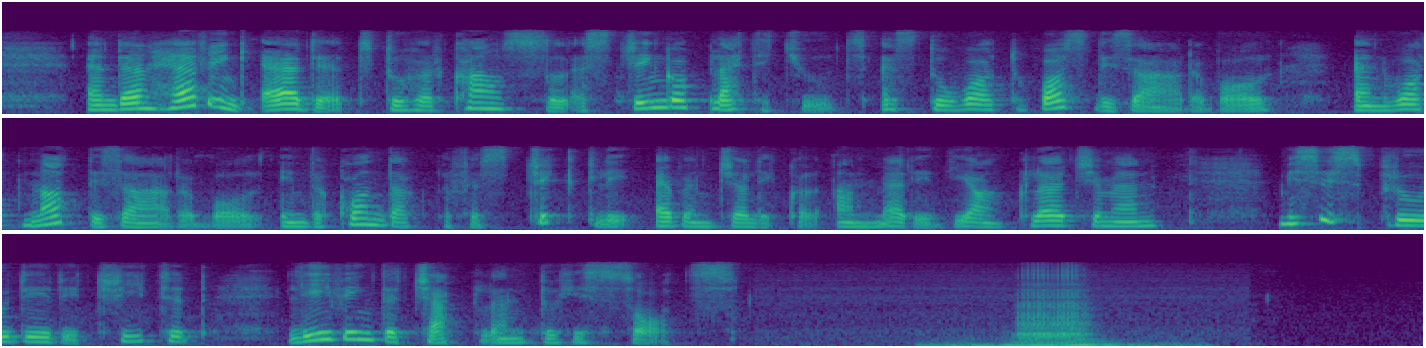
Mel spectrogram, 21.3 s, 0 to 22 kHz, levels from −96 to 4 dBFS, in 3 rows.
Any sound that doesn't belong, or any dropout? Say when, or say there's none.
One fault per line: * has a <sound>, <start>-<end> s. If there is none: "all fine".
* has a squeak, 18.8-20.3 s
